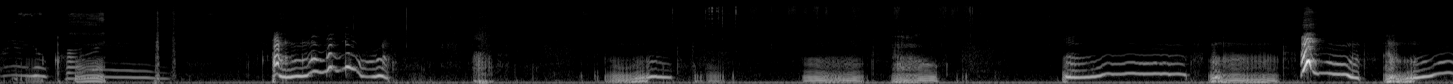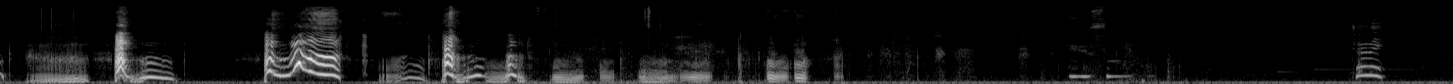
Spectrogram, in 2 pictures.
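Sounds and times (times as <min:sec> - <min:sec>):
dog growling and whining: 0:00.0 - 0:01.8, 0:02.6 - 0:05.2, 0:05.8 - 0:09.9, 0:10.6 - 0:16.4, 0:17.2 - 0:25.2
dog howling: 0:02.7 - 0:04.0
dog barking: 0:13.0 - 0:13.3, 0:15.7 - 0:16.0, 0:17.2 - 0:18.0, 0:19.0 - 0:19.8.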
